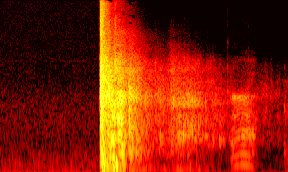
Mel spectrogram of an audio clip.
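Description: A single gunshot from a firearm, a sharp report about three-quarters of a second in whose echo trails off over roughly a second.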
